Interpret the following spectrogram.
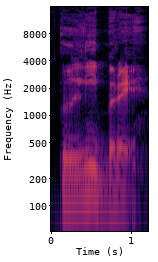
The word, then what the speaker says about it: libre: The L-I is pronounced as if in English as if it were L-E-E. Li. Li. Then B-R-E, bre, would be pronounced similar to the commencement of the work break. Bre, bre, libre. That would be the Anglican pronunciation. The B, we pronounce it just a little bit softer in Spanish, so it'd be libre, bre.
